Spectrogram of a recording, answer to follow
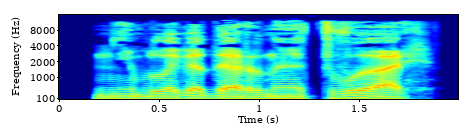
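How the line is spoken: Through gritted teeth. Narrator (Russian): процедил сквозь зубы оперативник

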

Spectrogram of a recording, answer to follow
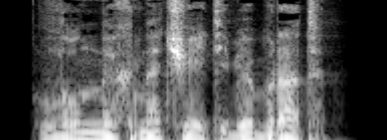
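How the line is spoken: Whisper. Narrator (Russian): прошептал я

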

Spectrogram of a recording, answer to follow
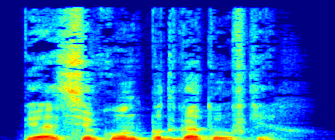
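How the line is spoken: Calm. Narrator (Russian): спокойно произнес маг

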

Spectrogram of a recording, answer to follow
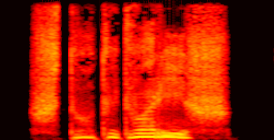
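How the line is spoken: Angry hiss. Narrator (Russian): зашипел он с искаженным от злости лицом

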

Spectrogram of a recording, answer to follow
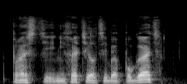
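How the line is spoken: Plain. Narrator (Russian): сказал я

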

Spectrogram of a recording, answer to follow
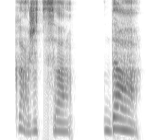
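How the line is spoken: Hoarse wheeze. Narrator (Russian): прохрипела Эвелин

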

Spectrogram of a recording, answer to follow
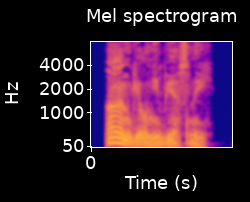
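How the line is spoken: Muttered. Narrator (Russian): пробормотал я

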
